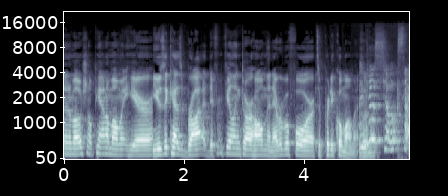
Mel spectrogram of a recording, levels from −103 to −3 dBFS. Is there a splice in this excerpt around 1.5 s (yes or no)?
yes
